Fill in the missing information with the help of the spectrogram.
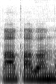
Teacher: पा फा बा मा बोले तो हमारी ओंठ जो है वो स्पर्श करती हैं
